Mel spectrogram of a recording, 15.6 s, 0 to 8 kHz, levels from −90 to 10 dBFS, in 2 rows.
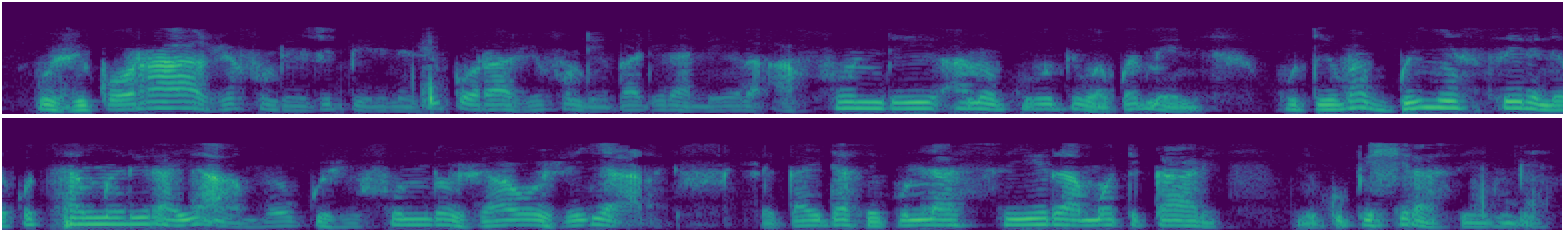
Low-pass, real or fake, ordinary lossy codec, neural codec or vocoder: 7.2 kHz; real; AAC, 16 kbps; none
